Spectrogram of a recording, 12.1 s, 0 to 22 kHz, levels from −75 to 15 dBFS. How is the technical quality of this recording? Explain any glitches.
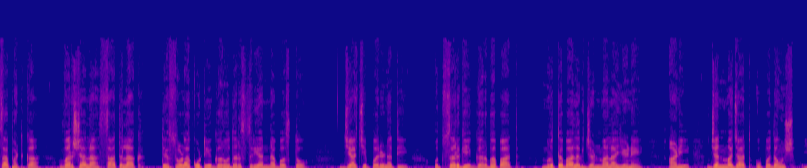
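The quality is noticeably degraded throughout. Generation loss runs the whole way: swirly, hollow speech with smeared consonants and nothing above 17 kHz, likely from around ten AAC re-encodes, consistent with roughly 96 kbit/s, each pass adding fresh quantisation damage.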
